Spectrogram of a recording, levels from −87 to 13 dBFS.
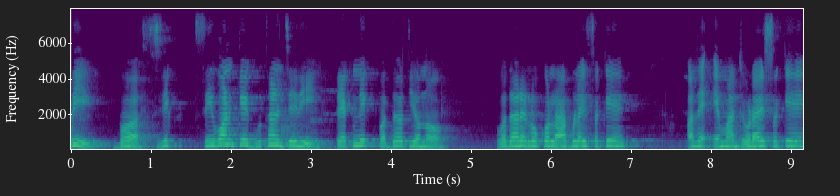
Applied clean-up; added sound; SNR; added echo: none; none; none; none.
